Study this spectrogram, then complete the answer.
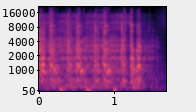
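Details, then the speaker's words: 1987 Yamaha SRX 250, bought as non-running, clutch safety switch apparently disconnected; starter spins the engine in an even churning rhythm, about three pulses a second, with no firing at all; cranks but will not fire. "But right now, you can click the start button. You can hear it turn over. We know the kill switch is working because it won't turn over with the kill switch on. It looks like they tried to disconnect the safety switch for the clutch. But yeah, as you can see, it doesn't fire at all."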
